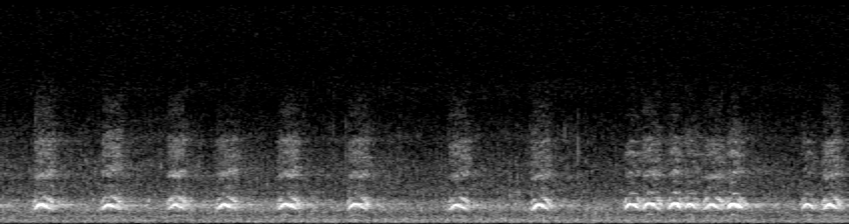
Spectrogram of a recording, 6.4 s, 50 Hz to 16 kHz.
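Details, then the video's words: Crow mobbing a young bald eagle that is eating on a hatchery tree at Decorah, 29 January 2023, filmed by a live bird cam; rasping caws repeat about every half second, then bunch into a rapid run of five near the end. "Crow Protest Juvenile Eagle Eating On Hatchery Tree"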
